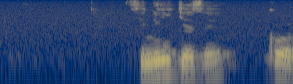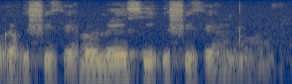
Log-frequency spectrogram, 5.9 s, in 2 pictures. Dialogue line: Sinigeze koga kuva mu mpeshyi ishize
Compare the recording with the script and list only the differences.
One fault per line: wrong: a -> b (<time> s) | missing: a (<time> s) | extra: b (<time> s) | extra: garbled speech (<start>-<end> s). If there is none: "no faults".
wrong: kuva -> ishize (3.2 s)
